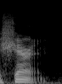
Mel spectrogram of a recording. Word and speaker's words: Charon: So, but the discoverer always pronounced it as Charon, and he did it specifically because his wife's name was Charon.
